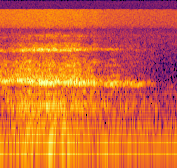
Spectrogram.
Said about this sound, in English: Taking a deep breath in through your nose. And imagine the belly filling with air, almost like a balloon is expanding.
